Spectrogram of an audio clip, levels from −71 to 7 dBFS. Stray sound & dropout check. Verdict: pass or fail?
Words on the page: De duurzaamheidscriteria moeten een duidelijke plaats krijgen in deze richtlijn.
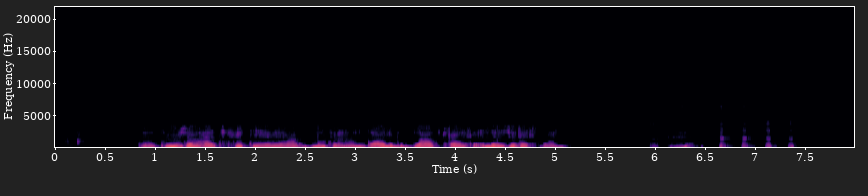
fail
